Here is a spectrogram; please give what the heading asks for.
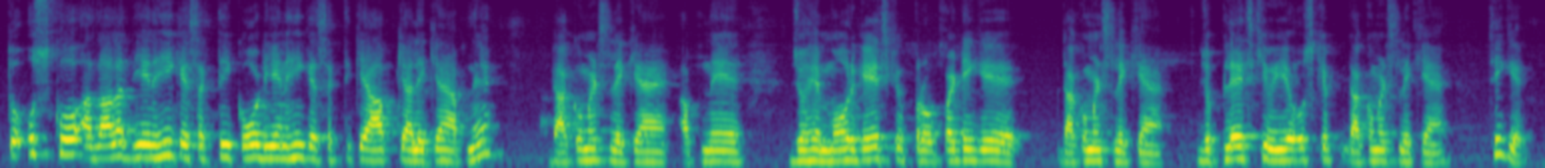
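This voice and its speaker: A man's voice: on the high side, steady tone, fairly quick, a little hiss or hum. A man giving an explanatory law lecture, didactic, posing questions and answering them himself, switching between read-out clauses and explanation. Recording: dull lo-fi sound.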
